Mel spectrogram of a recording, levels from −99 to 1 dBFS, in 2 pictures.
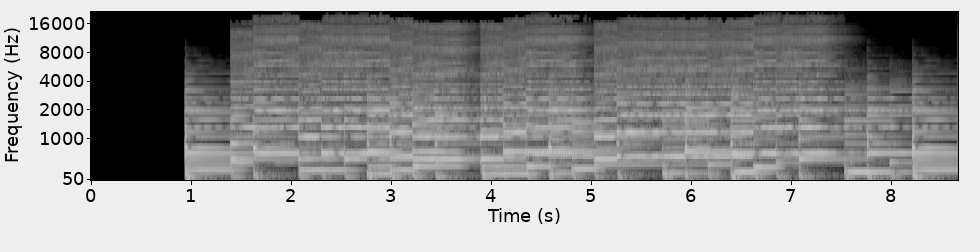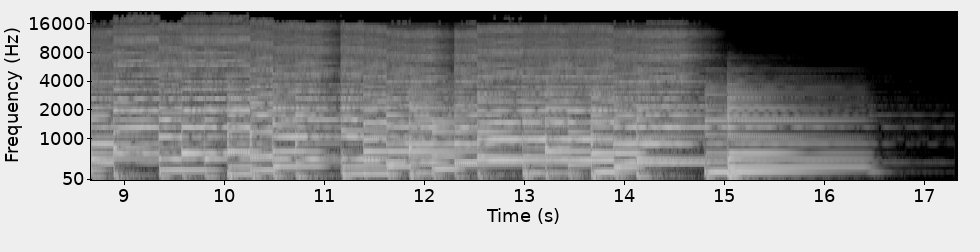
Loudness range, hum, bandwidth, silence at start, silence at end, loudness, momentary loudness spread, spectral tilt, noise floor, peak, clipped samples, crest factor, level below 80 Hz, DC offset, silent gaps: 2 LU; none; over 20 kHz; 0.95 s; 0.8 s; -25 LUFS; 5 LU; -3.5 dB/octave; -72 dBFS; -10 dBFS; under 0.1%; 16 dB; -56 dBFS; under 0.1%; none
